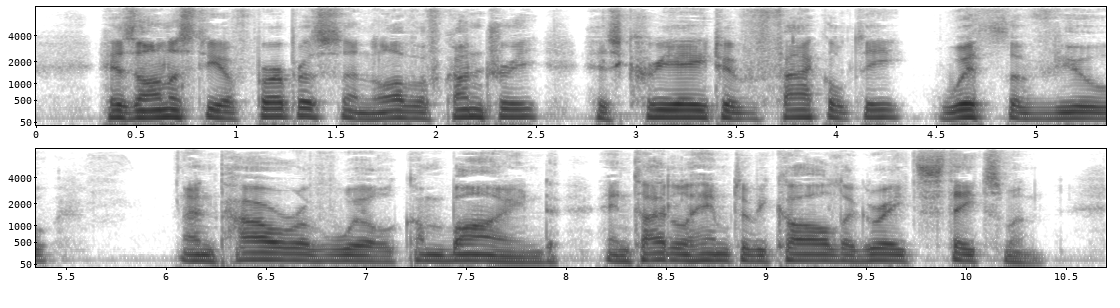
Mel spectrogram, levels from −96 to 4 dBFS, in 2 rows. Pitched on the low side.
Yes: low, 115 Hz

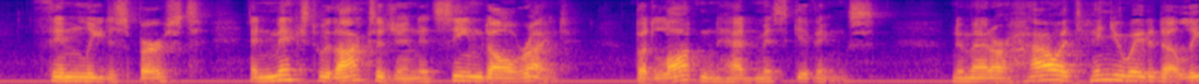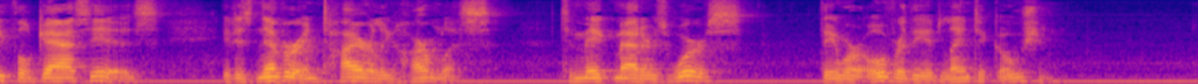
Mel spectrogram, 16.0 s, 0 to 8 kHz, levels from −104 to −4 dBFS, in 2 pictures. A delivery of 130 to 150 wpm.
Yes: average, 140 wpm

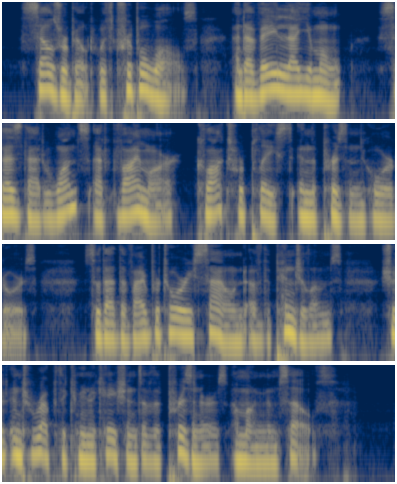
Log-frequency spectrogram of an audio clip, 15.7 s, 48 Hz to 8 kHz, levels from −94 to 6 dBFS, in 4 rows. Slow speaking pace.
No: average, 150 wpm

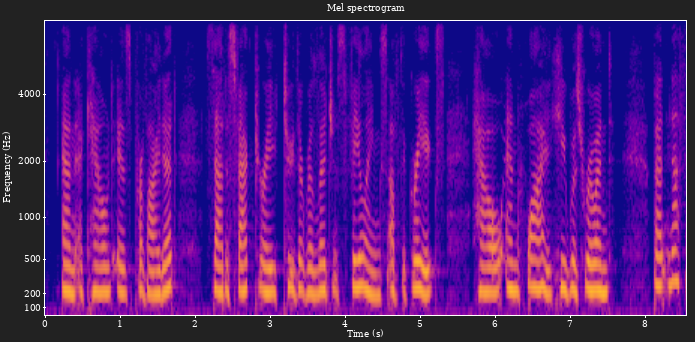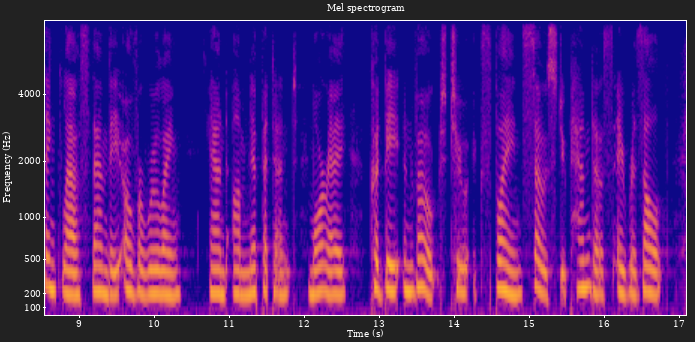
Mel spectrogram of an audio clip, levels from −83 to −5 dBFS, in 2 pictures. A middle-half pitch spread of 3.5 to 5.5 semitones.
No: narrow, 2.5 semitones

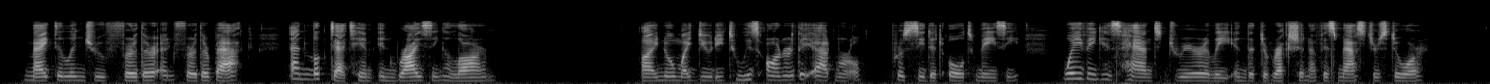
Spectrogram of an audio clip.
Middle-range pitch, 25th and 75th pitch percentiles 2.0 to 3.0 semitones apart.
Yes: medium, 180 Hz; narrow, 2.4 semitones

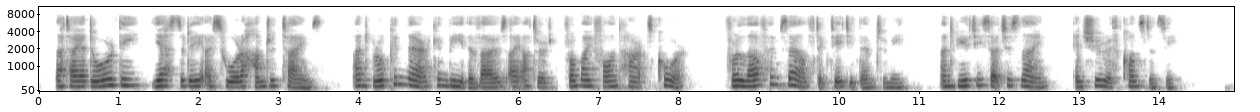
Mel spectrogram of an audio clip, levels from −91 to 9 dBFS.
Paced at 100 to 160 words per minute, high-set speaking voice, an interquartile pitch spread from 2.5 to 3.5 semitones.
Yes: average, 155 wpm; high, 210 Hz; average, 3.0 semitones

